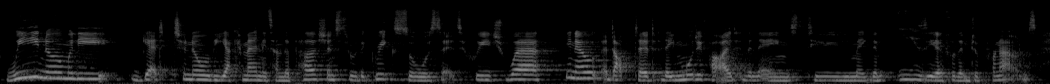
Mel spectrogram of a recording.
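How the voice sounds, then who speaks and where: Creaky-voiced enthusiastic woman in an echoey room. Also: medium pitch, moderate pace, few pauses. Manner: enthusiastic, chatty, digressive. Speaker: livestream host presenting ancient history. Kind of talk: informal live history lecture with chat asides. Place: indoor room, livestream.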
